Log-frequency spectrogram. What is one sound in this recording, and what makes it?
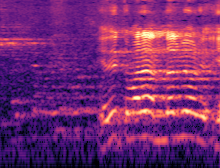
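A man speaks loudly into a microphone, heard through a loudspeaker.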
